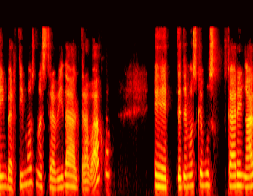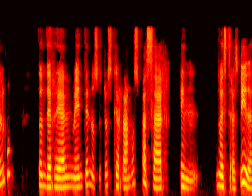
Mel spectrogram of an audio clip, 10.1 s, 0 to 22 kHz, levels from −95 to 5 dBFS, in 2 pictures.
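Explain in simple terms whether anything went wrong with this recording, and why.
Repeated stalls (stutter) appear from 2.05 to 2.92 s. The speech catches seven times in under a second, with the longest hold about 90 ms and roughly a quarter of that stretch filled in. The data arrived late and unevenly, so the receiver's small waiting store of audio kept running dry. Each time, it stretched the last sound until more came. Nothing is lost, but the speech jerks and drags.

Two call audio freezes follow, at 3.38 to 3.54 s and at 4.26 to 4.51 s. In each, the sound hangs on its last bit, then goes silent: about 110 ms of silence in the first and 50 ms in the second. After that the speech picks up exactly where it stopped. The likely cause is that the data was held up on its way, so the receiver had nothing to play. That inserts gaps of 140 ms and 230 ms without losing anything.

A jitter buffer slow-down runs from 5.62 to 6.63 s. 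Here the speech plays at about 88% speed while keeping its normal pitch, so sounds are drawn out, and about 130 ms is added in total. The receiver was low on stored audio, so it repeated tiny slices of the voice, one vocal vibration at a time, to build a reserve.

A jitter buffer speed-up runs from 8.45 to 9.46 s, the opposite case. The receiver had more audio waiting than it wanted, so it snipped out tiny slices of the voice, about a tenth of a second in all. The speech runs at about 111% speed with unchanged pitch and sounds hurried.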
